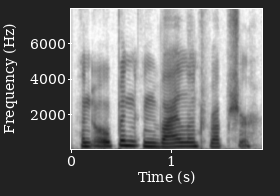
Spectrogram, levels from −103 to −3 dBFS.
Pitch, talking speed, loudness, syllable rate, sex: 225 Hz, 155 wpm, -15 LUFS, 5.4 syllables/s, female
